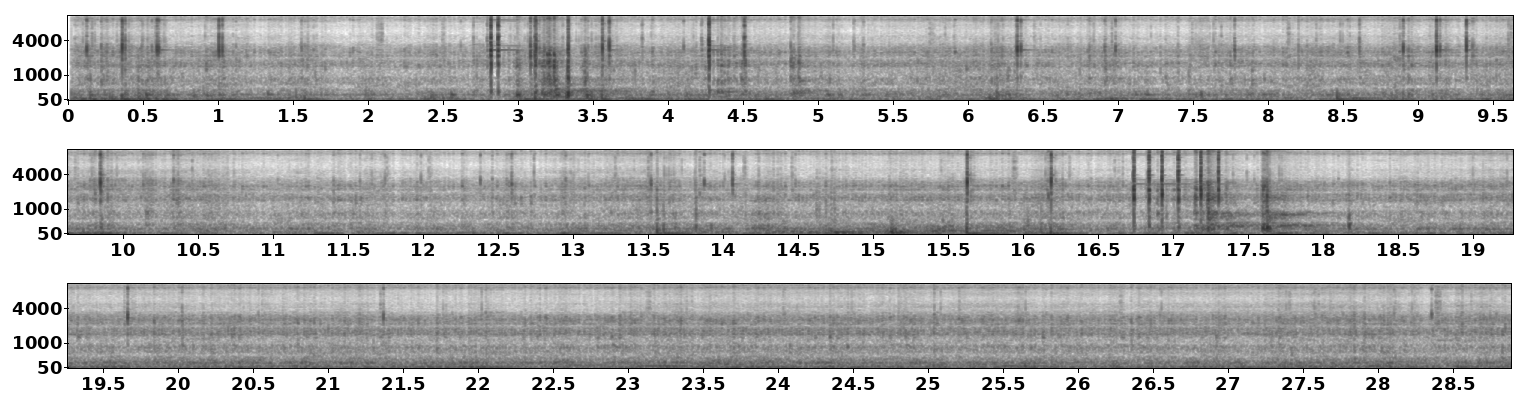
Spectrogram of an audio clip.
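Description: Mountain bike riding over dirt and grass, heard through a bike-mounted camera: a steady low rumble of wind and ground noise, with bursts of rattling clicks about three seconds in and again around seventeen seconds.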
